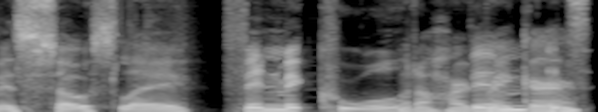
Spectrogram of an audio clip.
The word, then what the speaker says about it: Finn McCool: Finn McCool. What a Finn, heartbreaker. it's Finn McCool, and it's spelled like Coomhill, but like I've always heard it pronounced cool.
